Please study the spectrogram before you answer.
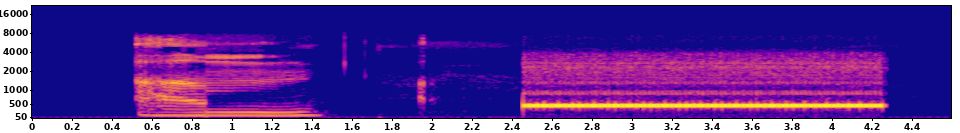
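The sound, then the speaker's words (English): A single steady electronic Google Voice phone call tone holds for nearly two seconds, after a brief lower burst of sound and a faint click. “Please state your name after the tone, and Google Voice will try to connect you. I'm a demon. I love the Google Voice ringing.”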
